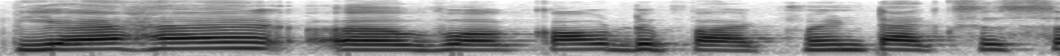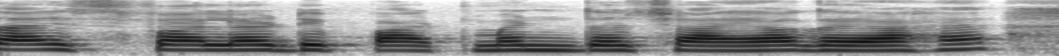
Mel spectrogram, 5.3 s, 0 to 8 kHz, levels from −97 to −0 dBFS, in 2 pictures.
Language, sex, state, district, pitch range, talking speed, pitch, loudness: Hindi, female, Haryana, Rohtak, 225-255 Hz, 115 wpm, 240 Hz, -13 LUFS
